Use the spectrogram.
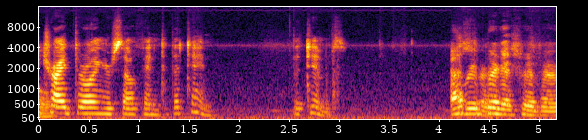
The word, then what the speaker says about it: Thames: And so then she tried throwing herself into the Thames. That's the British River, right? Yep. Okay. The one that's spelled like Thames, but pronounced like Tim.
